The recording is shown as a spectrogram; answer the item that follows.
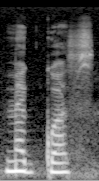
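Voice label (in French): "partir en voyage", Amharic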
